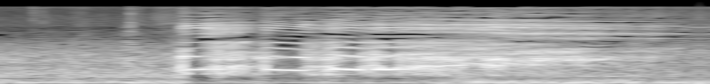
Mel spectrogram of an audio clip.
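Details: Chicken crowing in a strange, broken way: short stuttering notes then a drawn-out wavering tone, over a constant background hiss.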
